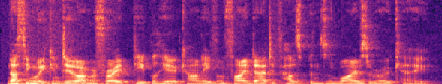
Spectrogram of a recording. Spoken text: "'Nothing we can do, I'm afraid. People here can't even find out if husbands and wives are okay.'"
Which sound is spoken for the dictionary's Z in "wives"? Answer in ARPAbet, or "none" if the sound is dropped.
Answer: Z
